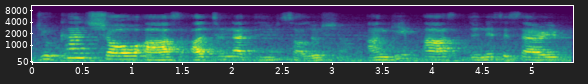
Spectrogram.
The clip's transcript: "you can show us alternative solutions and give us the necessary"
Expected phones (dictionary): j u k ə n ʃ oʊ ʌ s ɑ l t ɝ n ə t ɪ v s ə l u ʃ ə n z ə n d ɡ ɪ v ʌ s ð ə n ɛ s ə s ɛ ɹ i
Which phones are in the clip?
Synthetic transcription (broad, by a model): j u k ə n ʃ oʊ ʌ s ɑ l t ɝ n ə t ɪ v s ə l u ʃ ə n ə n ɡ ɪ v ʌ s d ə n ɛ s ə s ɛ ɹ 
